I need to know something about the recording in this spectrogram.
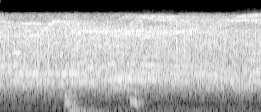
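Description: An audience applauds and cheers in a steady, dense wash of clapping that holds at an even level throughout, with a couple of brief vocal whoops rising out of the crowd noise.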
